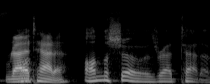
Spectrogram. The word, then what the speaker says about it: Rattata: It's by saying it wrong, and then I kept saying it wrong, and then my cousin kept saying it Ratatat as well, and he got yelled at.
